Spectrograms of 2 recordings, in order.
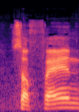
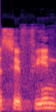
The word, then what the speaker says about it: صفین: جنگ ہو رہی تھی، صفین کہیے یا صفین کہیے، یہ میدان صفین بھی تلفظ ہے اور صفین بھی تلفظ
